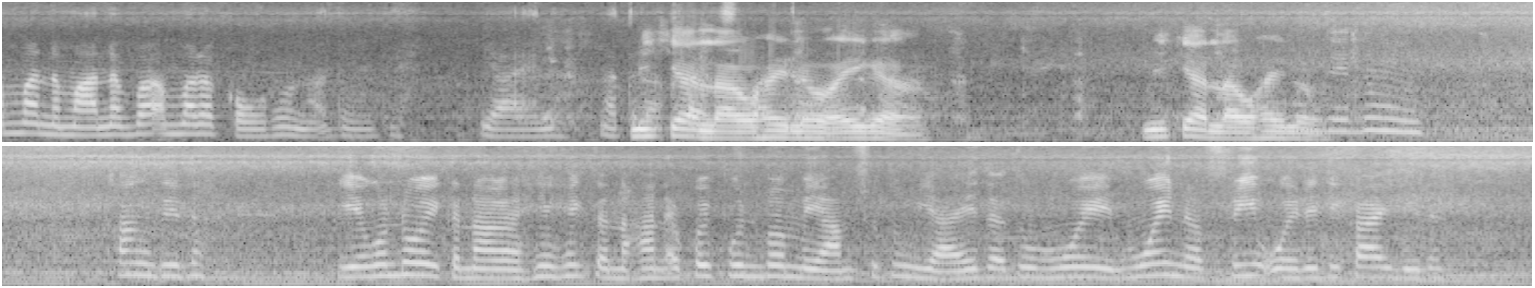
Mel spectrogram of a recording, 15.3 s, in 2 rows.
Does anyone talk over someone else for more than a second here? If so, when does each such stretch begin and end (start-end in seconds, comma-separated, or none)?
none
